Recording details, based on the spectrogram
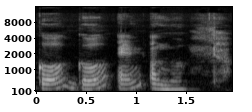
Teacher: Velar, टंग back plus soft palate, soft palate को वेलम भी बोलते हैं, एग्जाम्पल है इसका क, ग एंड अंग।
